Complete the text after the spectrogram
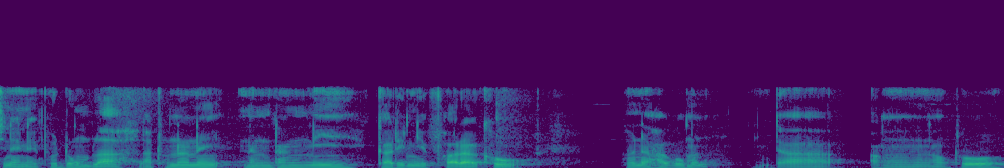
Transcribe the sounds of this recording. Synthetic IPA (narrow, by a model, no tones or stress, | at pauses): sinajnajpʰɯdɔŋblalʔa̰tʰɔnanajnaŋdʰaŋnikaɾinipʰaɾakʰɯw | hɯnaɦaɡɔmandaːŋːawtʰɔ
